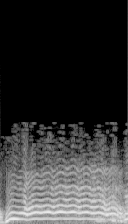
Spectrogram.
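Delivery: sudden high loud whoop; crazy whoop. Acted. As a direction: let out a wild lunatic holler. Cured lunatic demonstrates his outburst.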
